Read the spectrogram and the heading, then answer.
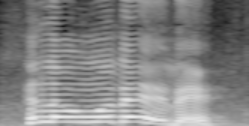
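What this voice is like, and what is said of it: Decent put-on Italian accent. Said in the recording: “You want to hear it in Italian? ... That was actually an accent. That was decent. That was all right.”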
